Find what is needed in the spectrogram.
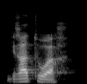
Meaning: scraper
- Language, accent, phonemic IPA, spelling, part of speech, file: French, France, /ɡʁa.twaʁ/, grattoir, noun, LL-Q150 (fra)-grattoir.wav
